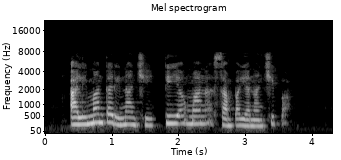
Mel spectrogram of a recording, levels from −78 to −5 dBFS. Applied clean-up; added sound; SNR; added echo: none; none; none; none.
